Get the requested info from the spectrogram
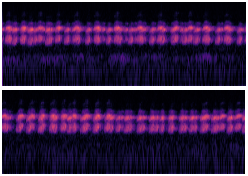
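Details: Tree frogs singing in the dark at a forest pond in north-eastern Italy in mid-April, many voices overlapping into an unbroken, quick clicking-rattle of roughly three pulses per second, with quiet low sounds underneath.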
